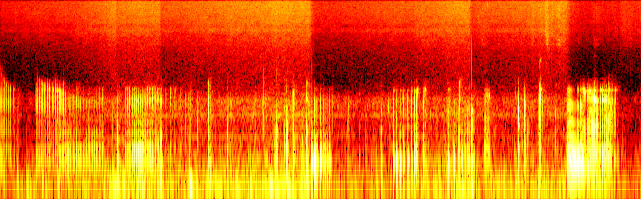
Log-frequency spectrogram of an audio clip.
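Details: Five-minute recording of stomach growling (borborygmi): low gurgling and rumbling bursts of varying length from the belly.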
